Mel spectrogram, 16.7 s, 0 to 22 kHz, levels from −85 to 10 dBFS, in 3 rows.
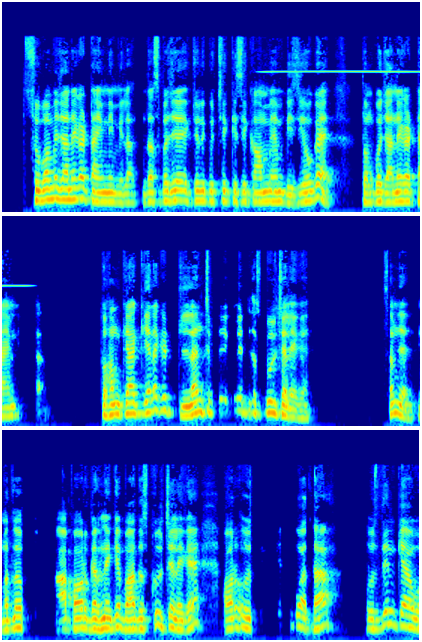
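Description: From about 3.34 to 6.05 s there's a feedback whistle sitting behind the speech: a thin, steady tone at 6.5 kHz, roughly 20 dB under the speech, swelling and fading slowly in level. The likely cause is the loudspeaker-to-microphone loop hovering right on the edge of feedback, so that single high frequency keeps ringing without building into a full howl. It never runs away into a howl.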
